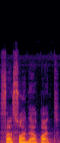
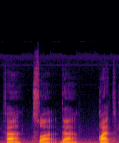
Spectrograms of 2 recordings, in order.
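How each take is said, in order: First: «فصدقت» slowly joined as fa-sa-da-qat; joined slow reading. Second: «فصدقت» very slowly split as fa, sa, da, qat; syllable-by-syllable reading. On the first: Teacher reassembling the word for learners, slowly joined. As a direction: link the syllables of فصدقت into one word. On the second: Teacher breaking the word down, syllable by syllable. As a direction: separate each syllable of فصدقت with gaps. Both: Shown as a demonstration. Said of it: "قاف میچسبه به".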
